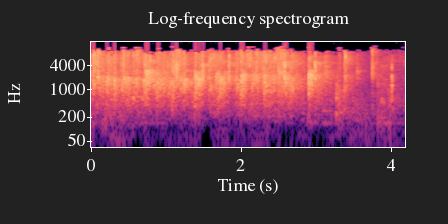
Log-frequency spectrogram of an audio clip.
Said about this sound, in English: You guys, a round of applause for their acting skills.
